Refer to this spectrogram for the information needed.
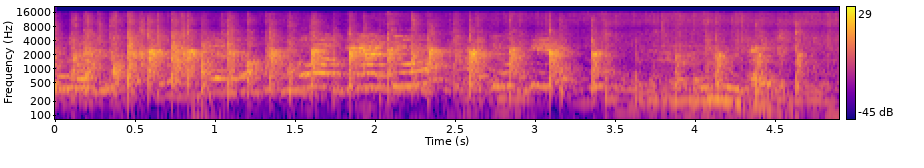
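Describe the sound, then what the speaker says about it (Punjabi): Guests clapping together at a two-person birthday celebration in a house in Spain, uneven rhythmic claps under chatter and a voice, close and lively. "ਤਾੜੀਆਂ ਮਾਰੋ ਜੀ ਸਾਰੇ"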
